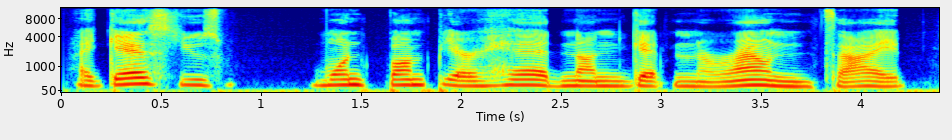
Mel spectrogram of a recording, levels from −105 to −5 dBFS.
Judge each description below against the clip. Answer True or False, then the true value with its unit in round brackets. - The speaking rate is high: False (150 wpm)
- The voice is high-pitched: False (175 Hz)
